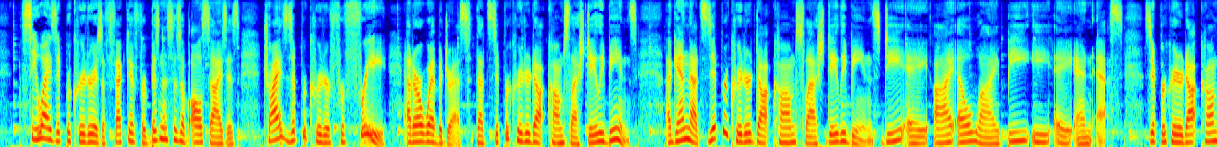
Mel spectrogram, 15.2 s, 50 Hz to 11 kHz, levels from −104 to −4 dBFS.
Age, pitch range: 30-49, 150-200 Hz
